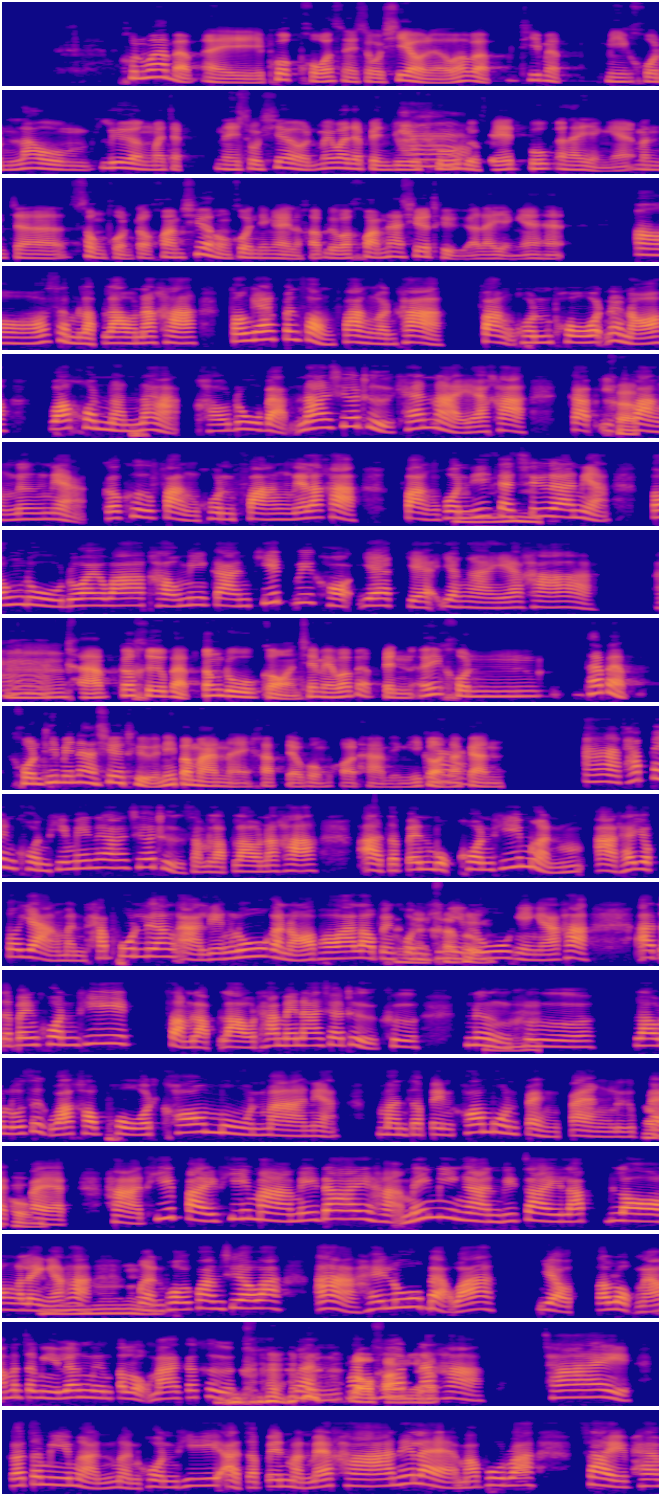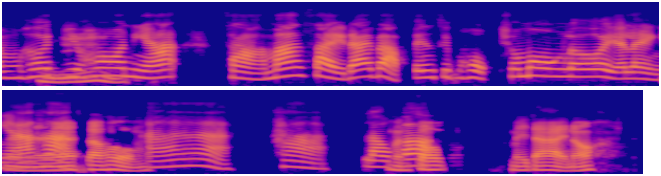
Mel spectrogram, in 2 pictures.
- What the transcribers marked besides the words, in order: tapping; chuckle
- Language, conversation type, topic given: Thai, podcast, เรื่องเล่าบนโซเชียลมีเดียส่งผลต่อความเชื่อของผู้คนอย่างไร?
